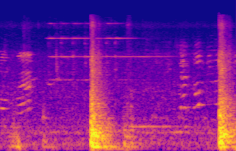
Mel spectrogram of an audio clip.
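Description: Men laughing in short bursts, with one sharp knock about a second in.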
